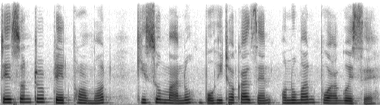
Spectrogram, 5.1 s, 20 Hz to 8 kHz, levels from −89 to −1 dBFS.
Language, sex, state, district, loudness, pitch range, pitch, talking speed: Assamese, female, Assam, Kamrup Metropolitan, -17 LUFS, 195-230 Hz, 210 Hz, 120 wpm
